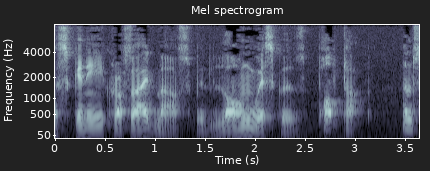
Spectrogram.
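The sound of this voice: This is an unforced reading voice. It reads the text through.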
